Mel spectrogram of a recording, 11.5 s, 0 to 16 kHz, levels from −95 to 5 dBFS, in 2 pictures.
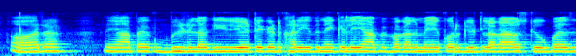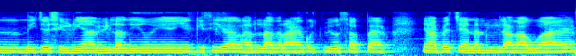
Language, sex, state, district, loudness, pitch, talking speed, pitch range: Hindi, male, Chhattisgarh, Kabirdham, -26 LUFS, 220 Hz, 245 wpm, 215-220 Hz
